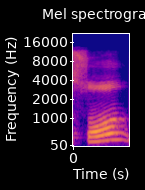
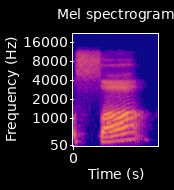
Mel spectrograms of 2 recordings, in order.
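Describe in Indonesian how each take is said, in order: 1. Diucapkan dengan bibir maju dan membulat. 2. Diucapkan dengan mulut tetap terbuka. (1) "bukan so" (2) "tapi dibuka so"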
